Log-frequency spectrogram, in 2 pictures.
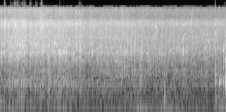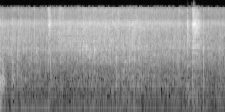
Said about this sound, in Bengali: আর কড়াইতে দিয়ে দিচ্ছি সর্ষে আর শুকনো লঙ্কা আর একটা তেজপাতা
